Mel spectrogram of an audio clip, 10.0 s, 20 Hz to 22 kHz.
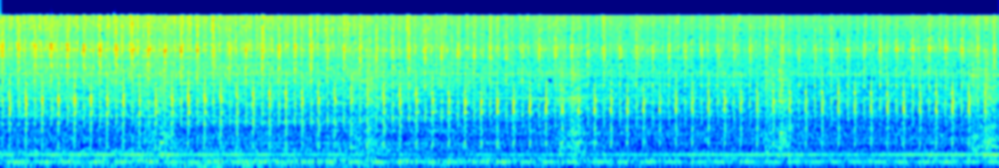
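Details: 2017 Hyundai Kona 1.6 T-GDI petrol engine at idle with a loud, fast, even ticking clatter sounding like a diesel; cause unknown.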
